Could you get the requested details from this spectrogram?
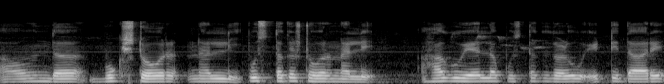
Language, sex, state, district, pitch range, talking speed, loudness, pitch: Kannada, male, Karnataka, Belgaum, 130-145 Hz, 100 wpm, -19 LUFS, 135 Hz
